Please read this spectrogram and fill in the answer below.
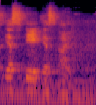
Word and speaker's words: Sasi: In South India, we name it as SASI. Because Shah doesn't have an English word. Shah cannot be pronounced in English.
